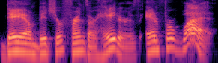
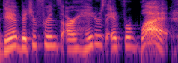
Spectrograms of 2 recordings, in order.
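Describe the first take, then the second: First: Mild take on Plane's voice, louder on the ends; lightly voicing her sassy message; a hint of Plane's voice; reading in her voice. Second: Higher, sassier read of Plane's message; Plane's voice, raised and sassy; reading in her voice. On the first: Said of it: "I was reading it in her voice". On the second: Retold or imitated. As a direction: put on Plane's voice, punch "what". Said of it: "I had to read it in her voice".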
